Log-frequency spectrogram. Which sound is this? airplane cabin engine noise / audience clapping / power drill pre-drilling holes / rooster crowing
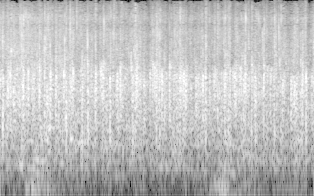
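audience clapping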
